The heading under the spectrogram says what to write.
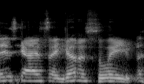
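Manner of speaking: high-pitched mocking imitation voice.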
